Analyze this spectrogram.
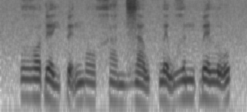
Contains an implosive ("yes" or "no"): yes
